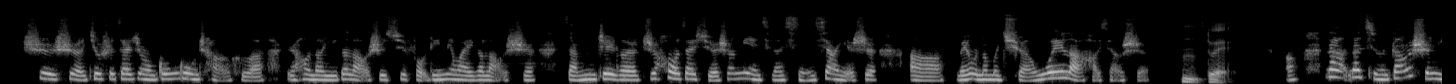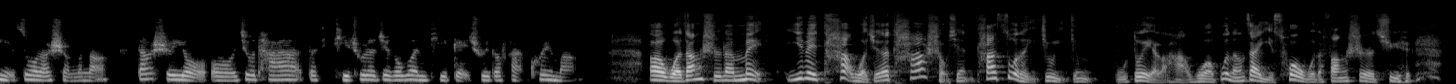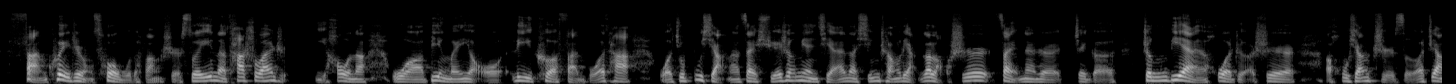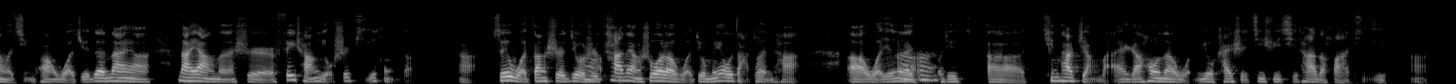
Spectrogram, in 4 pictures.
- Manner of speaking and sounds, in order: chuckle
- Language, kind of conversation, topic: Chinese, advice, 在聚会中被当众纠正时，我感到尴尬和愤怒该怎么办？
